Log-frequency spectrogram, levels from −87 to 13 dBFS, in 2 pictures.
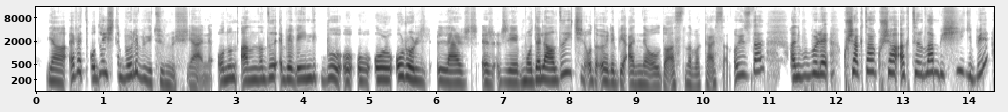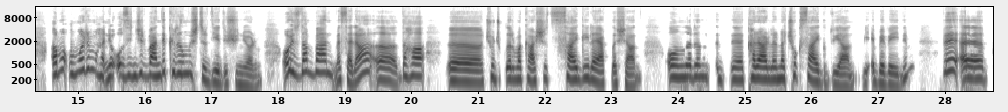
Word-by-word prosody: Ya, 185 -5 0
evet, 305 +8 -1
o 215 +2 0
da 300 - -3
işte, 255 -6 -3
böyle, 245 +2 0
büyütülmüş, 160 - -7
yani. 145 +10 -5
Onun 210 +5 0
anladığı 200 +4 +1
ebeveynlik 210 +3 +1
bu. 205 +2 0
O 180 - -2
o 185 -2 -2
o, 205 -1 +6
o 240 +2 +6
rol 215 -4 +7 0.3
ler 165 -3 0
er 165 -1 -1
ri 170 +1 -3
model 180 +4 +4
aldığı 190 +9 +4
için 305 -9 -4
o 175 - -4
da - - -6
öyle 170 -3 -1
bir 160 - -1
anne 155 -1 -2
oldu 135 +1 -3
aslına 150 -2 -5
bakarsan. 140 +4 -7
O 225 - -2
yüzden, 320 +8 -2 0.4
hani, 230 +1 +1
bu, 250 +1 -7
böyle, 280 -2 +4 0.2
kuşaktan 325 +1 +2
kuşağa 305 0 +1
aktarılan 295 +2 +1
bir 280 - -3
şey 340 +4 -3
gibi 250 +2 -4 0.4
ama 280 +7 +3
umarım, 345 +7 -1
hani, 240 -5 -1
o 250 - 0
zincir 245 +2 -4
bende 260 +4 +4
kırılmıştır 285 - -2
diye 165 -3 -1
düşünüyorum. 145 -4 -6 0.3
O - - +3
yüzden 315 0 0
ben 310 -3 +3
mesela, 190 -5 +1 0.2
ııı, 195 -6 +1
daha, 250 0 +4 0.4
ııı, 175 -2 +5
çocuklarıma 205 -2 -1
karşı 185 +2 -2
saygıyla 205 0 +1
yaklaşan, 155 -1 -1 0.3
onların, 235 0 +1 0.4
ııı, 200 -1 0
kararlarına 210 -1 +4
çok 255 +4 -6
saygı 175 -8 -1
duyan 140 -4 -2
bir 160 - -8
ebeveynim 155 - -2 0.5
ve, 330 0 +3
eee, 215 -1 +5
210 Hz, 150 wpm, -20 LUFS, 175-255 Hz, 0.5 s, rol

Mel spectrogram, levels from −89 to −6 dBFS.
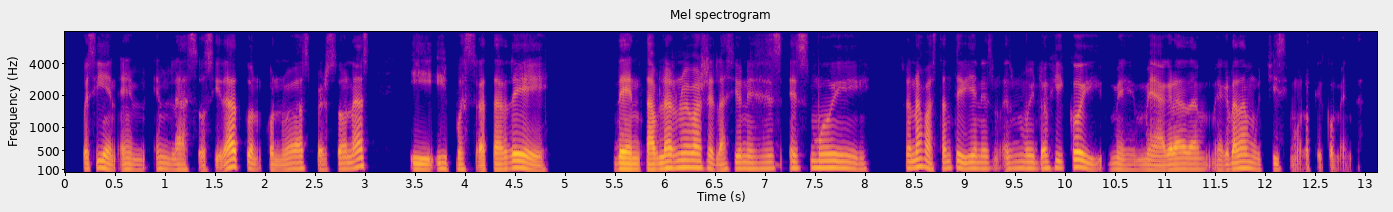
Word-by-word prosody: pues, 120 - -3
sí, 145 -1 +3
en 105 -1 -3
en 120 -2 -4
la 110 0 -2
sociedad 140 - +1
con 115 - -1
con 110 -2 -3
nuevas 125 +5 -1
personas 125 - -1 0.4
y 115 -2 +1
y, 125 - -2
pues, 115 0 -3
tratar 115 +1 0
de 120 -9 +4 0.6
de 120 +1 +7
entablar 115 +4 +4
nuevas 150 -1 +4
relaciones. 125 +2 -1
Es 130 +1 -3
es 135 +1 -2
muy 140 -5 +1 0.3
suena 140 +3 +1
bastante 140 -1 -1
bien. 130 +1 0
Es 130 - -4
es 125 - -4
muy 135 0 -2
lógico 140 +4 +2
y 120 -7 -2
me 110 -3 -5
me 100 0 -2
agrada 115 +3 +2
me 110 -2 -9
agrada 125 +6 +2
muchísimo 115 -3 -7
lo - - -9
que - - -13
comentas. - - -12
125 Hz, 180 wpm, -23 LUFS, 110-135 Hz, 0.6 s, de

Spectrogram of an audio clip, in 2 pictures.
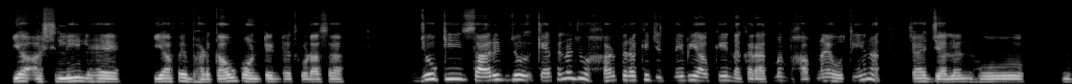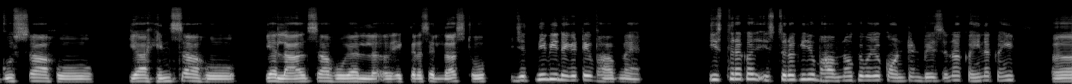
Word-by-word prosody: या 155 +1 +6
अश्लील 145 +3 +3
है, 135 -2 +3 0.4
या 140 +1 +4
फ़िर 155 +3 +2
भड़काऊ 135 +3 +1
कॉन्टेन्ट 135 -2 +1
है 130 - -2
थोड़ा-सा। 130 0 -2 0.8
जो 235 +4 +3
कि 250 0 +3
सारे 190 0 +3
जो 220 +2 +2 0.2
कहते 175 +6 -6
हैं - - -4
ना 285 - 0
जो 265 - +2
हर 170 +2 -5
तरह 200 -1 0
के 220 - -3
जितने 180 +1 -9
भी 205 +1 -1
आपके 180 +2 -2
नकारात्मक 140 +5 -4
भावनाएँ 170 +2 -6
होती 155 +4 -5
है 220 - -5
ना? 245 -1 -2 0.3
चाहे 145 0 0
जलन 135 +2 +1
हो, 135 0 +1 0.4
गुस्सा 150 +4 0
हो, 130 -1 +1 0.4
या 150 0 +6
हिंसा 150 +3 +1 0.2
हो, 130 -1 +2 0.3
या 160 - +7
लालसा 140 +3 +4
हो 140 0 +6
या 145 0 +6
ल 130 0 +2
एक 140 -1 0
तरह 145 -1 +3
से 150 - +7
लस्ट 140 +3 -1
हो, 140 +1 +4 0.3
जितनी 190 +6 +1
भी 240 0 +5
नेगेटिव 200 -1 +3
भावनाएँ 140 -2 -2
है 120 - -7 0.7
इस 220 -1 +1
तरह 245 -1 +3
का 245 - +4
इस 195 -5 -3
तरह 220 0 +5
की 230 +2 -1
जो 235 - +3
भावनाओं 170 0 -3
के 200 - 0
वो 195 0 +2
जो 200 - +4
कॉन्टेन्ट 170 -2 -5
बेस 165 0 -2
है 155 - -5
ना, 200 - -2
कहीं 160 +1 -4
न 190 - -4
कहीं 195 +2 -4
अ, 145 -7 -10
155 Hz, 195 wpm, -23 LUFS, 135-195 Hz, 0.8 s, या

